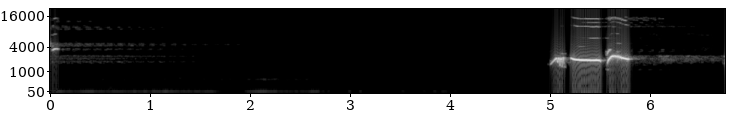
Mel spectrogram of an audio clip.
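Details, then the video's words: Eurasian blackbird with a single brief, fluty whistled phrase that rises and falls, followed by a faint trailing note after a long silence. No other sounds are present. "تغريد طائر شحرور (جحمومية)Merle noir"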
